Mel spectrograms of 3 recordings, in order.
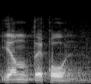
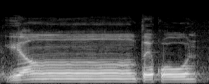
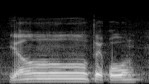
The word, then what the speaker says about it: ينطقون: You didn't make the ikhfa. So you said ينطقون. You're supposed to say ينطقون, ينطقون. And there was no qalqala there.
